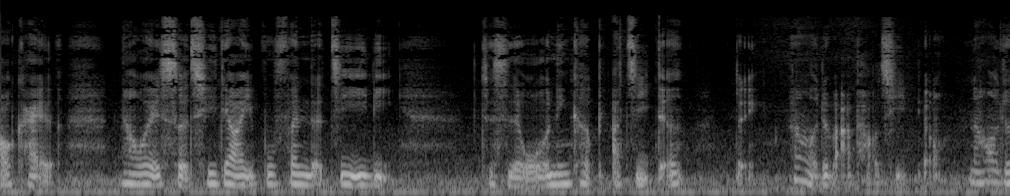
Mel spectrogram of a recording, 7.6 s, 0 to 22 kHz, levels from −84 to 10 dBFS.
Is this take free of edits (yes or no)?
yes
